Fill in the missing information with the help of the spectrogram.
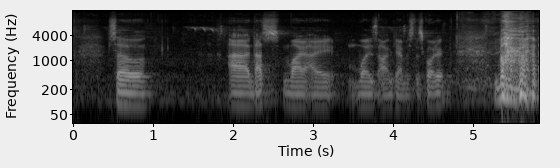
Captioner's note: laughter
